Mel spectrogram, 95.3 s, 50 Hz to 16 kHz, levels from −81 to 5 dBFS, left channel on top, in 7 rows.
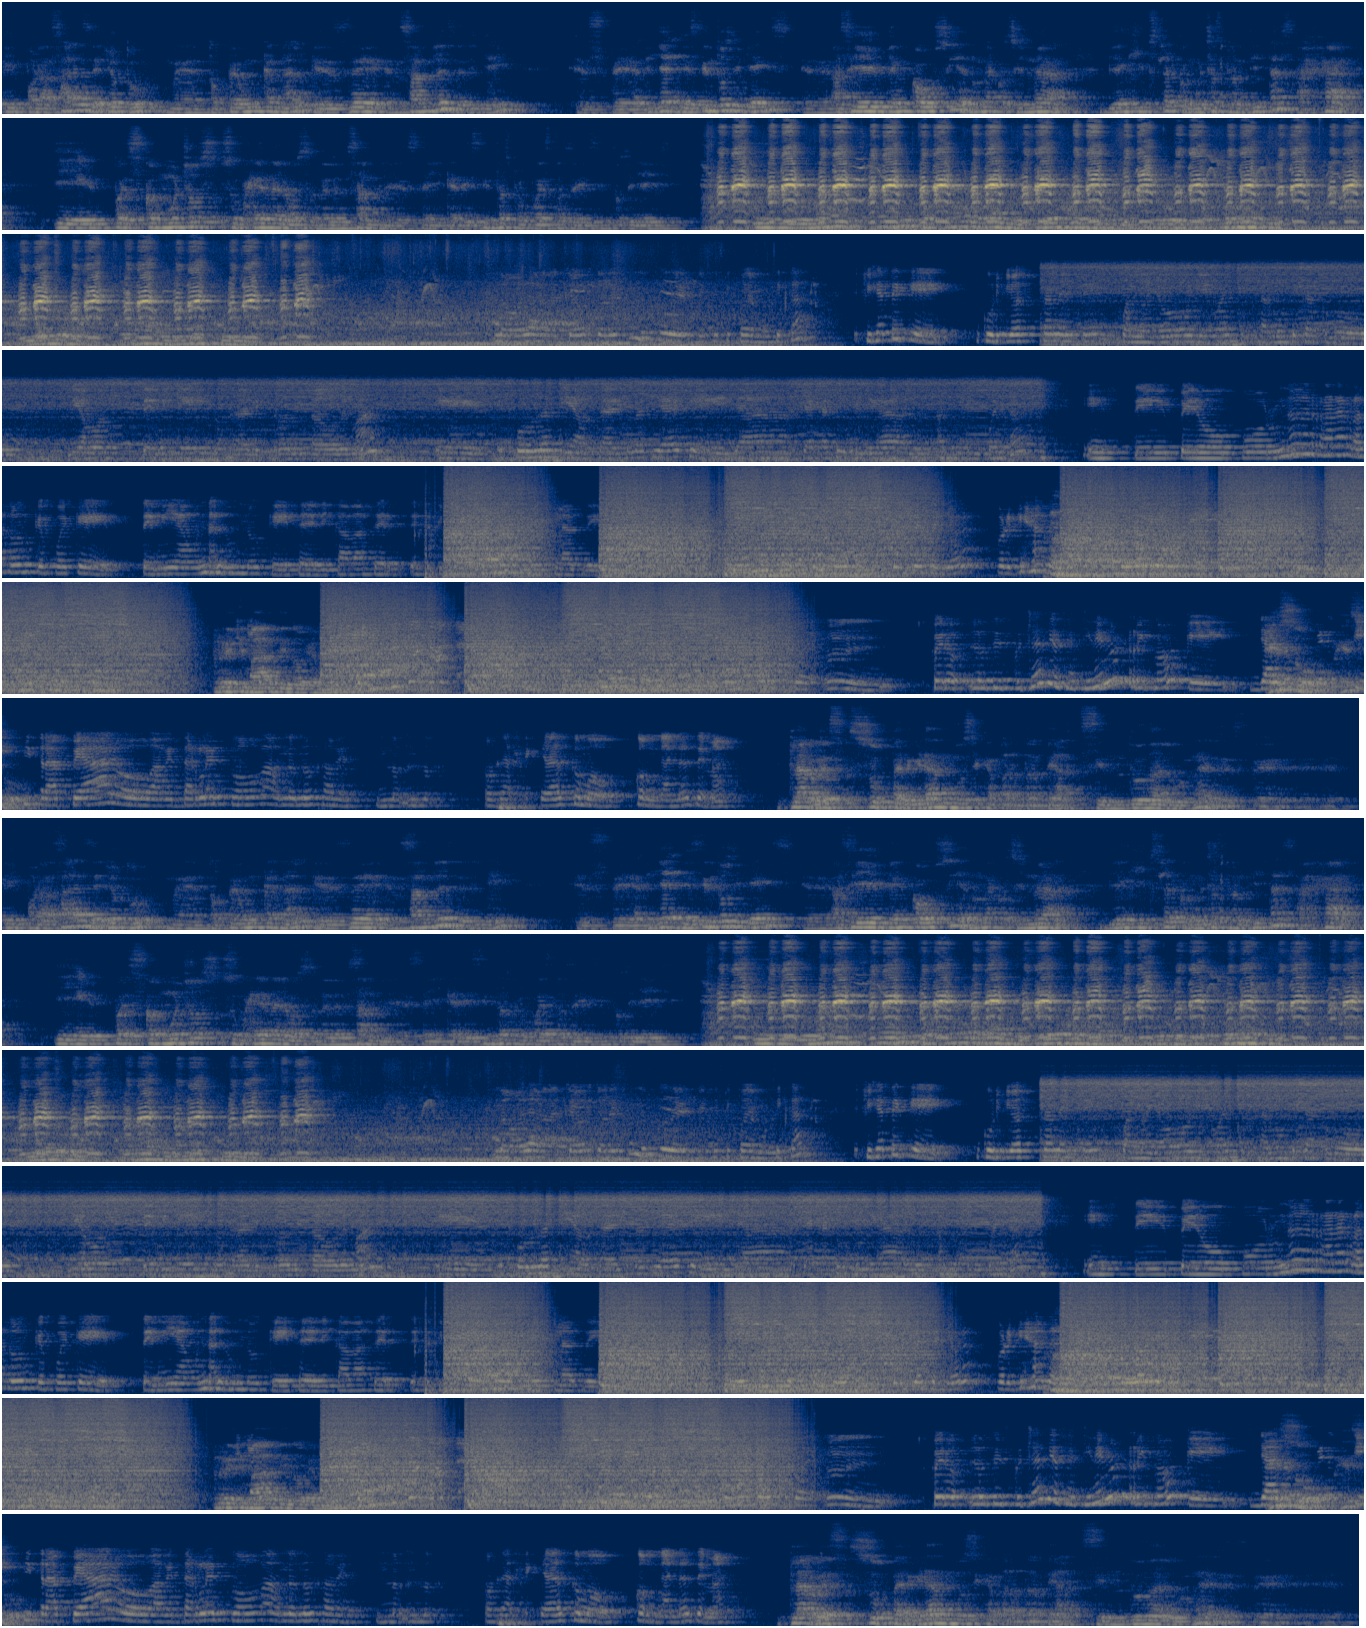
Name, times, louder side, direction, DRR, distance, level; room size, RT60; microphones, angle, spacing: voice 1, 0.0-5.1 5.7-13.7 14.1-20.3 21.1-26.9 27.2-31.2 64.9-65.8 67.4-68.4 70.2-71.8 80.7-82.0 86.7-87.0 89.6-95.1, left 1 dB, 45° left, -2 dB, 7.5 m, -39 dB
voice 2, 6.3-6.8 11.6-11.7 14.4-14.5 32.1-35.3 35.8-36.7 37.1-41.0 41.5-55.6 55.9-60.7 61.6-65.2 65.6-67.6 68.1-68.7 69.0-70.0 70.6-70.7 71.4-77.0 77.4-81.1 81.6-86.0 86.6-86.8 87.1-89.0, right 1 dB, 5° left, -1 dB, 1.9 m, -42 dB
sound 1, 20.7-35.0, left 5 dB, 25° left, 0.7 m, -27 dB
sound 2, 37.6-51.3, right 6 dB, 35° right, 1.0 m, -41 dB
sound 3, 58.7-60.0 60.4-64.0 65.1-70.0 71.3-76.2 76.7-76.8, right 2 dB, 10° right, 1.7 m, -31 dB
19.5 x 8.6 x 7.7 m, 0.89 s
head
